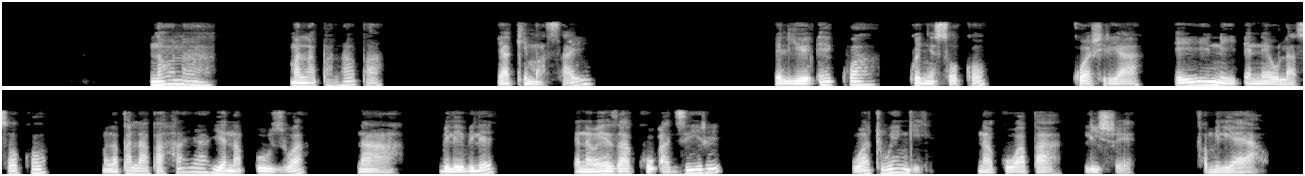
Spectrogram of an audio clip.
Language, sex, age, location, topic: Swahili, male, 18-24, Nakuru, finance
